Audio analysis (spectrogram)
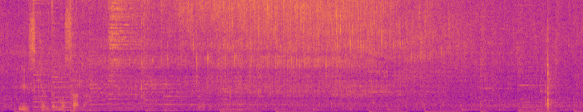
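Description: Spiced masala paste for Afghani rice fries in a pan with a soft, continuous sizzle. Someone talks over it, with a few clinks of utensils.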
